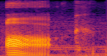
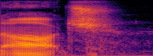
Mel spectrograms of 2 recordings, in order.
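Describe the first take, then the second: First: The word ends in a k sound. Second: The word ends in a ch sound. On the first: "some people pronounce it Arc" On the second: "Rather than Arch"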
